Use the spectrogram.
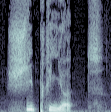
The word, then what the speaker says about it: chypriote: Chypriote. Remember this Y is pronounced like I.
